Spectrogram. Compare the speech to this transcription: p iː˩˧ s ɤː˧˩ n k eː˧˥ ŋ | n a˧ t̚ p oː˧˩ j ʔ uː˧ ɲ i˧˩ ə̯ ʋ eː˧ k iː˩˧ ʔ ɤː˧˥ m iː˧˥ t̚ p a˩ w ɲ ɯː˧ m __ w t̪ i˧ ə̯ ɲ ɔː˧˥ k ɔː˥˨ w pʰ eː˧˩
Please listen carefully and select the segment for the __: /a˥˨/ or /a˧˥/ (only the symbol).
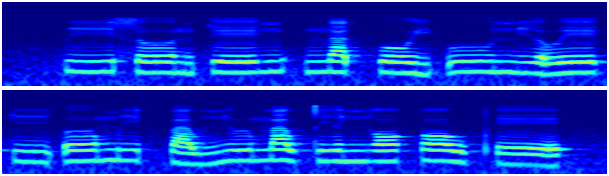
a˥˨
